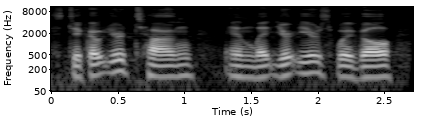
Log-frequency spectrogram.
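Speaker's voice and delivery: put-on lively sing-song reading to children; playful challenge verse; taunting rhyme read aloud. A narrator's reading. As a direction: dare the kid in rhythm.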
